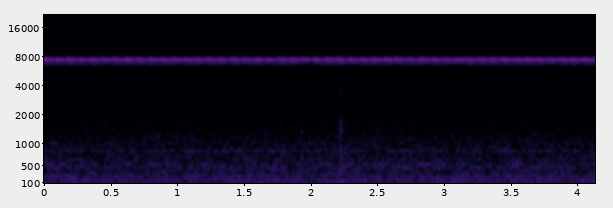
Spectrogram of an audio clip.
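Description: Faint, steady high-pitched whine over low background hiss, with one tiny click about two seconds in.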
